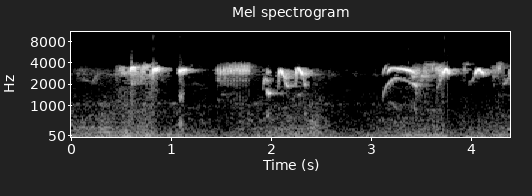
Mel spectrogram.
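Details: Lure song of the Asian pied starling meant to provoke fighting, made of loud whistled notes, buzzy held tones and twisting slurs, broken by a brief pause before a fresh burst of looping whistles.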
